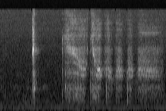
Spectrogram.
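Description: A sharp click about half a second in, then quiet whispered muttering, over a faint steady low hum.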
